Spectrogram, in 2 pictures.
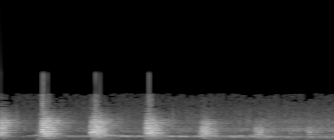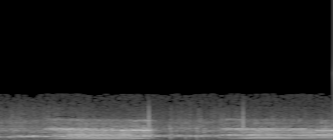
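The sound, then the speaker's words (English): A cow named Bess lets out a long, drawn-out moo, loud, following a quick series of five or so short, sharp bark-like bursts at the start. “she isn't a bad cow, is she?”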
